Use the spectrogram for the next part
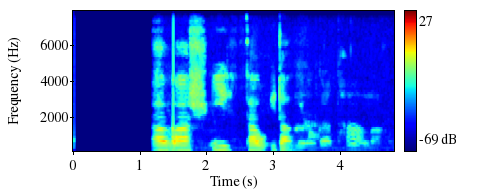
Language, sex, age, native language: Icelandic, male, 10, Icelandic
